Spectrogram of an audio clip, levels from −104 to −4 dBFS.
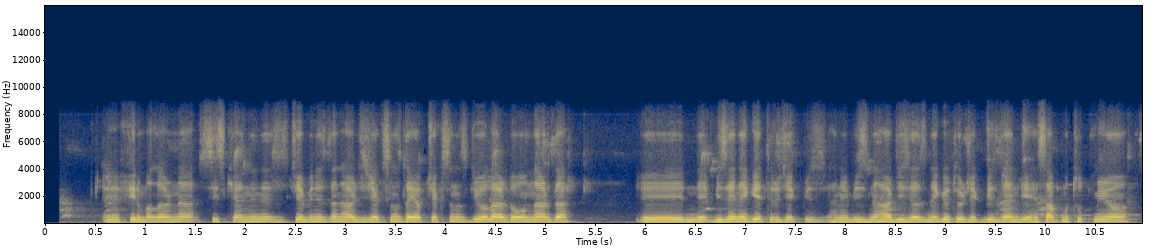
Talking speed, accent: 155 wpm, native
